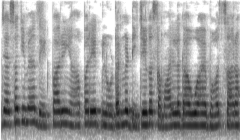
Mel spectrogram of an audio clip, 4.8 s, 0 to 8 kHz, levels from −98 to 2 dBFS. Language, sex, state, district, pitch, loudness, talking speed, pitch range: Hindi, female, Uttar Pradesh, Budaun, 220 Hz, -16 LUFS, 260 wpm, 215-240 Hz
